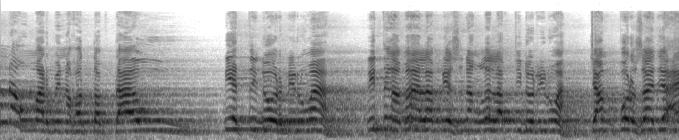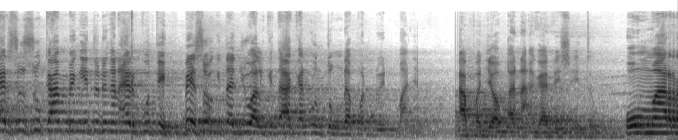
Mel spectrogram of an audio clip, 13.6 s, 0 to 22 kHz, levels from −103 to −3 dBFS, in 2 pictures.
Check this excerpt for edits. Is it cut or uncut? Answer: cut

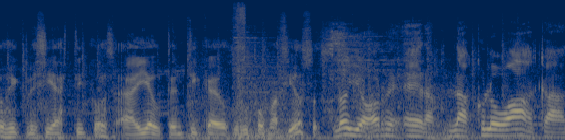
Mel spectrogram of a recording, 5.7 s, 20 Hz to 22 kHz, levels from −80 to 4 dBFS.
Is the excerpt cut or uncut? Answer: cut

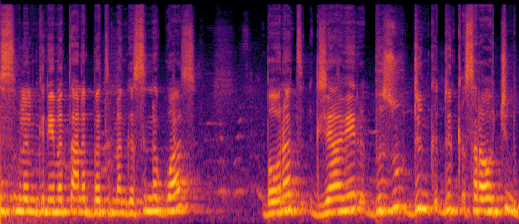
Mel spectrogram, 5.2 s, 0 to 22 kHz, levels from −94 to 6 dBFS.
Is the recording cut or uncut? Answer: uncut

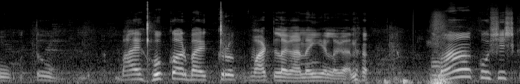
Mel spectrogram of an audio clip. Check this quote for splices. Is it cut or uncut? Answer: cut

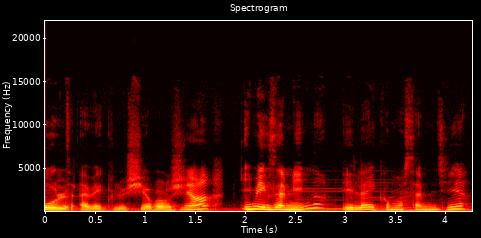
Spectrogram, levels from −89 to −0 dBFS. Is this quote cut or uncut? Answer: cut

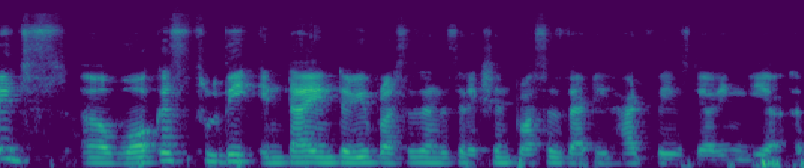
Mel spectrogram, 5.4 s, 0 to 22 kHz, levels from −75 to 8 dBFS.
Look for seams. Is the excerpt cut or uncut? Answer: uncut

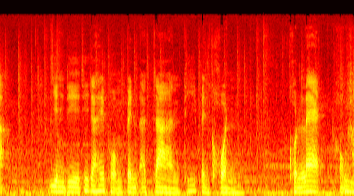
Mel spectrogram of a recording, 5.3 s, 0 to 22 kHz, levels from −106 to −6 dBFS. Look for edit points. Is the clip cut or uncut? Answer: uncut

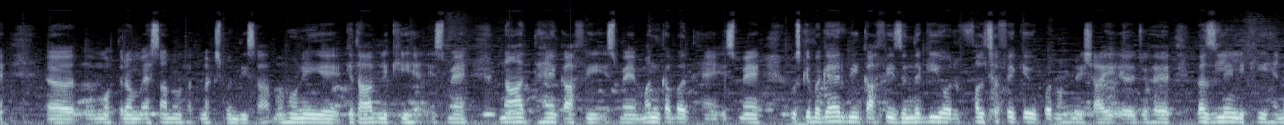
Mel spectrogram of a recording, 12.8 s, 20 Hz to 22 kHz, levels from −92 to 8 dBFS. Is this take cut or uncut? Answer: uncut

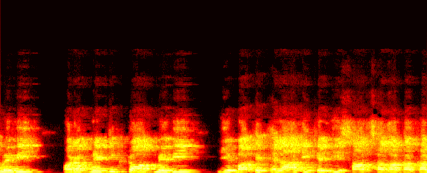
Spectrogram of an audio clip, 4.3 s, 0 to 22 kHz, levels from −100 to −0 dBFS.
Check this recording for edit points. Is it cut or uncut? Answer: uncut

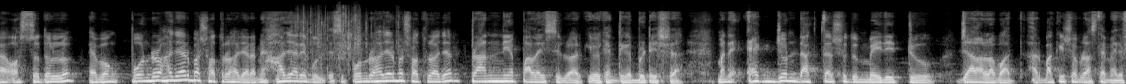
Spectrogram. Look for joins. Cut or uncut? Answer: cut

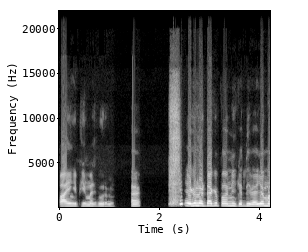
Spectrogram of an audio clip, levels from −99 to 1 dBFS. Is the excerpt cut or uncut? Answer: cut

